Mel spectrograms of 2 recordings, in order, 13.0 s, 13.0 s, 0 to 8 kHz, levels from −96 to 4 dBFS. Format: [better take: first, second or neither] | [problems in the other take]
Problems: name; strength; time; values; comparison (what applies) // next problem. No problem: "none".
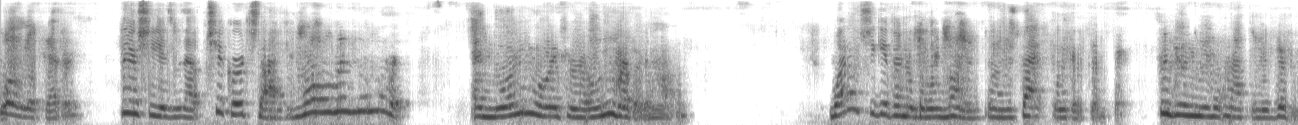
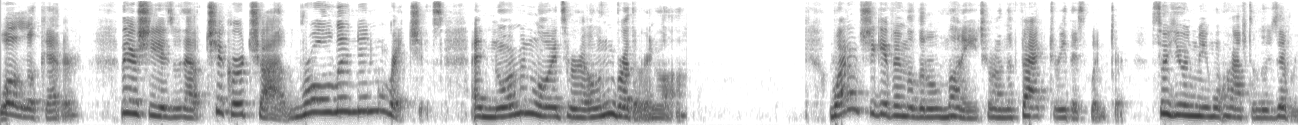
second | noise reduction (neural mask model Resemble Enhance denoiser)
